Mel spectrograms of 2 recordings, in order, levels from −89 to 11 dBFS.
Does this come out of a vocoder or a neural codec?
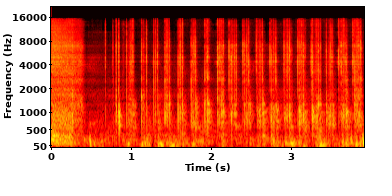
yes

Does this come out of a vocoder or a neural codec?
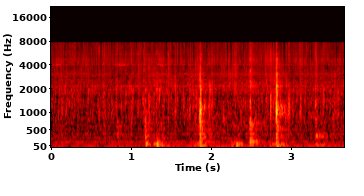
yes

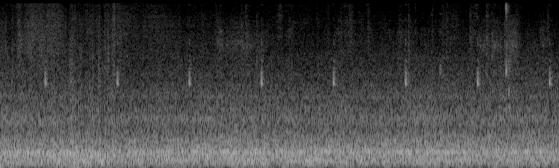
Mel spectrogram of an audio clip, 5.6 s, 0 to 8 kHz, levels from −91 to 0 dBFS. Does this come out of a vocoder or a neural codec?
no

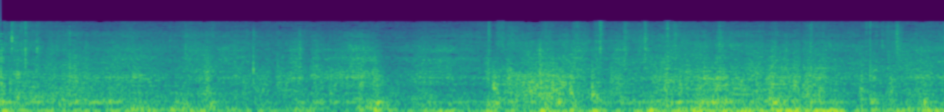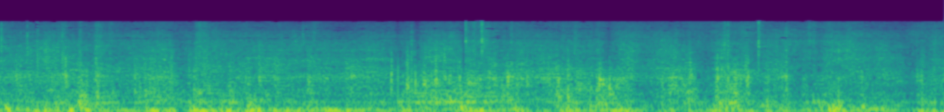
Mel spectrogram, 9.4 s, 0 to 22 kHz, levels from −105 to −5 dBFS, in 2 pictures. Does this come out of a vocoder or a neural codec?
yes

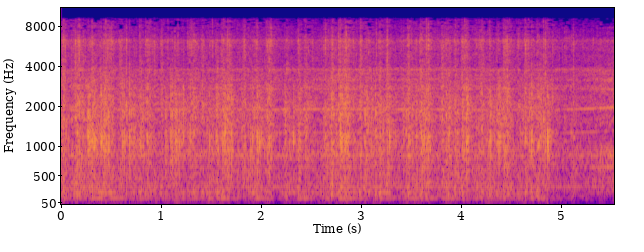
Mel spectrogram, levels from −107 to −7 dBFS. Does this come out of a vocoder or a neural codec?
no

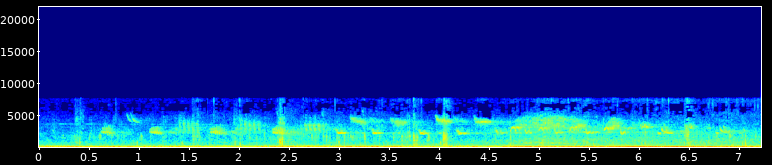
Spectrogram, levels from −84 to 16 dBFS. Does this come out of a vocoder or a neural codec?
no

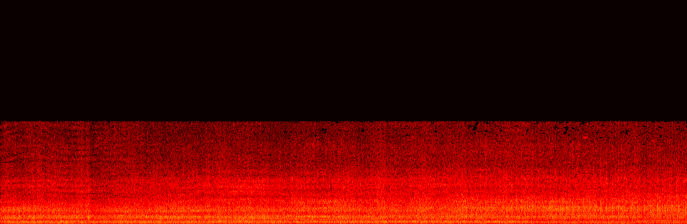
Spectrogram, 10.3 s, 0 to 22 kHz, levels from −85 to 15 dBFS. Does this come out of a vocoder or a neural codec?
no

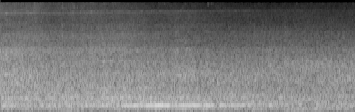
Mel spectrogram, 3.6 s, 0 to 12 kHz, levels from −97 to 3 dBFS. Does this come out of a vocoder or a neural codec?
no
